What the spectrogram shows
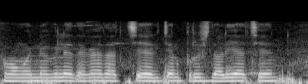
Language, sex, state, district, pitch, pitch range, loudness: Bengali, male, Assam, Hailakandi, 160 Hz, 155-165 Hz, -13 LUFS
